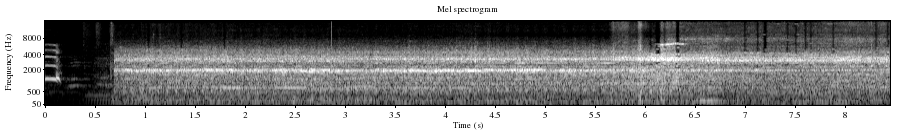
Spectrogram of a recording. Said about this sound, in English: a rare Zephyr locotractor was brought out to switch coaches, but its job ended before it even began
